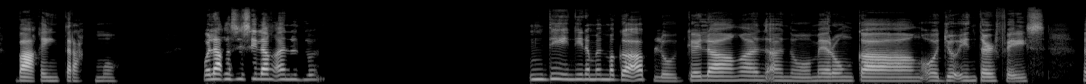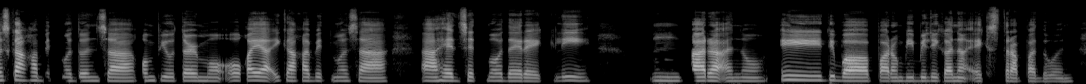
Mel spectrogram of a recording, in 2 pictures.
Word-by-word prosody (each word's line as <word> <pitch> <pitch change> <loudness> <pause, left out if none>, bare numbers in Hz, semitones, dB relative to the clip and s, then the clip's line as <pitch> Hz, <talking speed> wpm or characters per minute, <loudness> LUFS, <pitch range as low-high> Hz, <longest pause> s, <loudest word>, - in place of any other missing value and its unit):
backing 170 -1 +5
track 165 -2 -3
mo 165 -1 -15 0.9
wala 245 +2 +9
kasi 245 0 -1
silang 240 -1 +6
ano 230 0 -1
dun. 225 +3 -15 2.0
Hindi. 235 +1 -3
Hindi 230 - -3
naman 230 0 -4
mag 225 0 -5
a-upload 170 -8 +1
kailangan 190 +1 +1
ano 170 -3 -6
meron 175 0 -3
kang 165 -1 +2
audio 180 0 -4
interface. 170 -3 -1 0.3
Tas 195 -1 +1
kakabit 190 -3 +1
mo 170 - -8
dun 170 +1 -7
sa 165 -2 +1
computer 175 -1 -3
mo 165 -1 -8
o 180 - -5
kaya 180 0 +3
ikakabit 170 0 -3
mo 170 0 -9
sa, 155 -1 0 0.3
ah, 170 -1 +3
headset 175 0 0
mo 175 0 -7
directly, 165 +2 -2 0.6
hmm, 170 -1 -12
para 175 -1 +5
ano, 160 0 -12
eh, 200 -2 +4
di 195 - -3
ba 165 -3 +3
parang 160 0 -3
bibili 165 +1 -3
ka 160 0 -1
ng 160 -1 -3
extra 155 0 -1
pa 150 +1 -7
dun 145 0 -15
175 Hz, 135 wpm, -24 LUFS, 165-190 Hz, 2.0 s, wala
